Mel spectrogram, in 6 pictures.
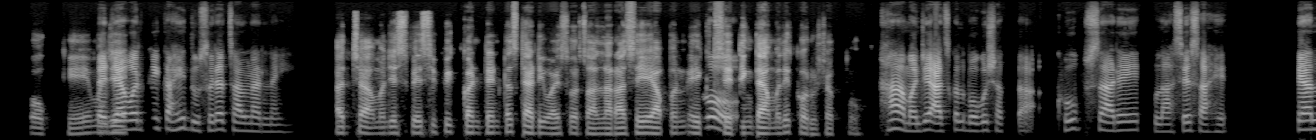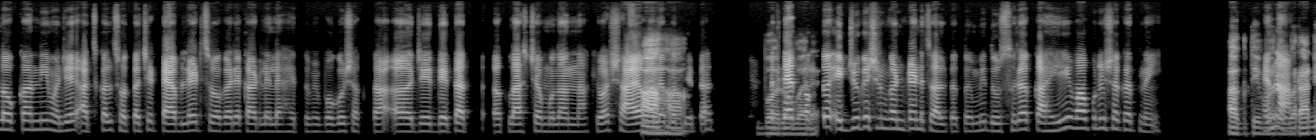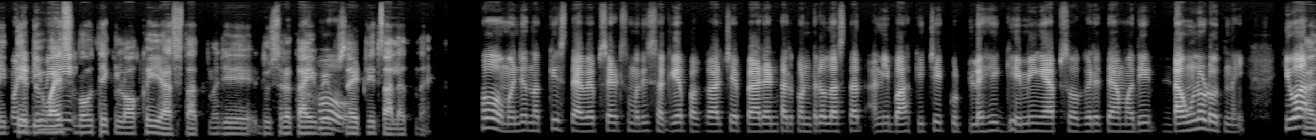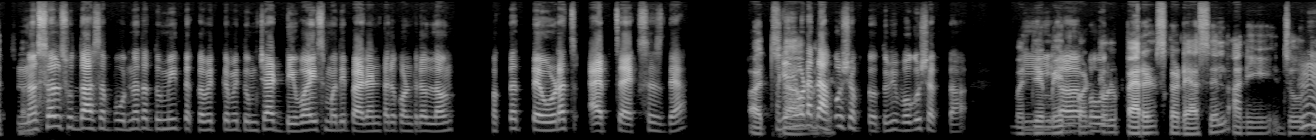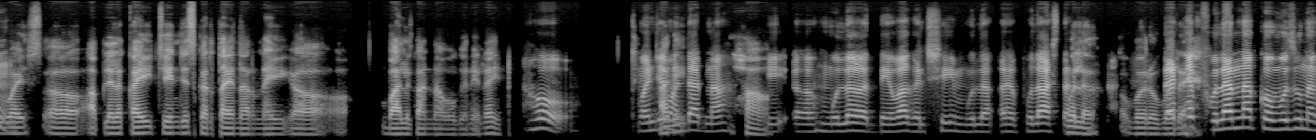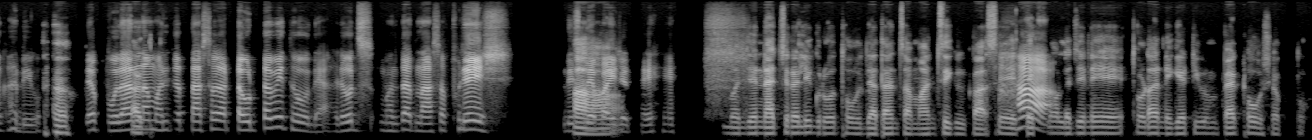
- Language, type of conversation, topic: Marathi, podcast, बाळांना मोबाईल फोन किती वयापासून द्यावा आणि रोज किती वेळासाठी द्यावा, असे तुम्हाला वाटते?
- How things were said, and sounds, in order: other background noise; in English: "डिव्हाइसवर"; in English: "टॅबलेट्स"; in English: "डिव्हाइस"; in English: "पॅरेंटल कंट्रोल"; in English: "डिव्हाइसमध्ये पॅरेंटल कंट्रोल"; in English: "ॲक्सेस"; in English: "मेन कंट्रोल"; in English: "डिव्हाइस"; in English: "राइट?"; tapping; laughing while speaking: "आहे"; in English: "फ्रेश"; other noise; in English: "टेक्नॉलॉजीने"; in English: "इम्पॅक्ट"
